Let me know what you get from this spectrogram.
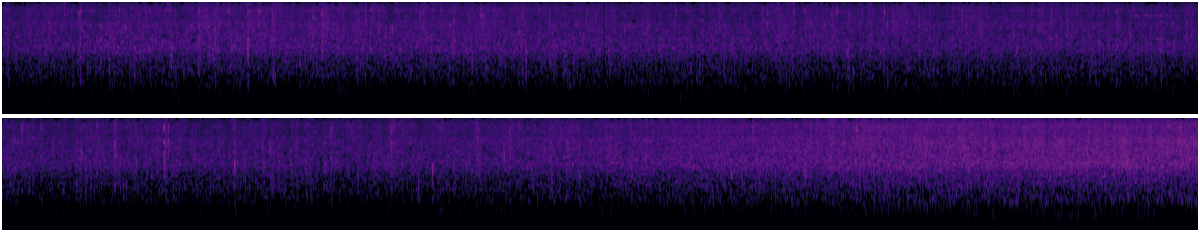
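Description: Light rain falling on wet stone paving, a steady even hiss that grows a little louder toward the end.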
